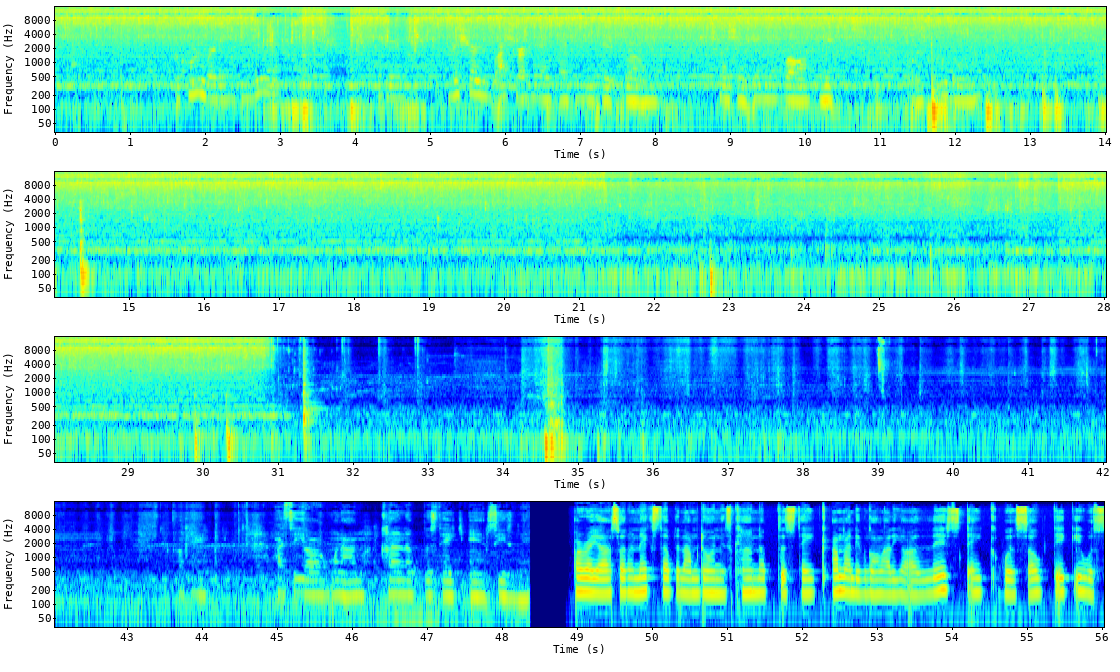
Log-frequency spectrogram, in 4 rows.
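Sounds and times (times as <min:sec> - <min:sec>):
hands washing under water: 0:00.0 - 0:31.3
faucet running: 0:00.0 - 0:31.5.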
